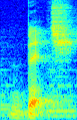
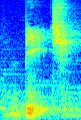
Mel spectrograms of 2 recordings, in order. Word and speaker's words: beach: tình nữa các bạn rất khó phân biệt hai nguyên âm e và e và nếu không thể phát âm cho đúng thì các bạn sẽ nói bitch đ không nà Thay vào beach vãi biển Vậy thì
